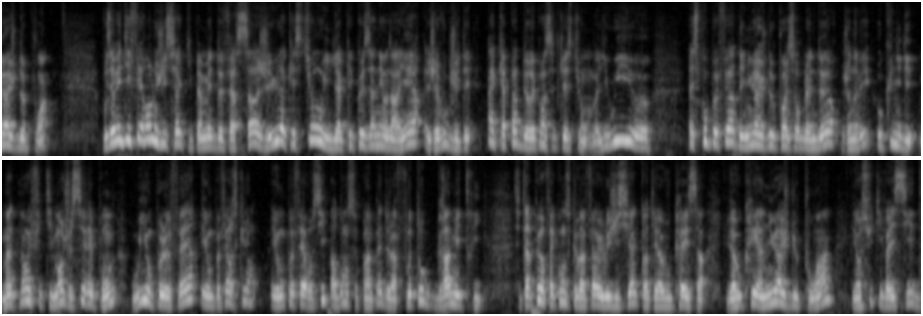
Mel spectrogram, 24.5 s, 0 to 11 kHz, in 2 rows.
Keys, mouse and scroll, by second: 0.4 scroll up 1, 0.4-3.5 middle drag, 19.7-20.8 middle drag, 20.8 scroll down 2, 21.5-24.5 middle drag.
